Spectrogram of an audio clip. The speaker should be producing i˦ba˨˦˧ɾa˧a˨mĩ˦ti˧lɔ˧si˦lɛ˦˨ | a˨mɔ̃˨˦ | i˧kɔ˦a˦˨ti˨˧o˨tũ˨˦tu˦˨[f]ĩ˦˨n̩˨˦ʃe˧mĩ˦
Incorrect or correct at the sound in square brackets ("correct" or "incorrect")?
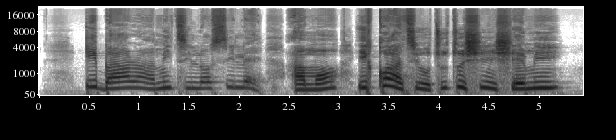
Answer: incorrect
